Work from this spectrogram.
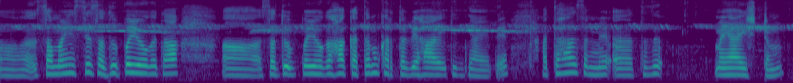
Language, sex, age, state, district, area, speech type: Sanskrit, female, 18-30, Karnataka, Belgaum, rural, spontaneous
